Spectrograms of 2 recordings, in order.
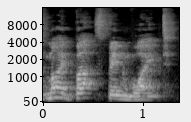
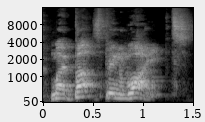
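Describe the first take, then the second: First: Said in the usual way. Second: Slow, higher and louder, hammed-up old man; a hammed-up Biden line, said slow and loud; mock Biden. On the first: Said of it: "What does ... mean". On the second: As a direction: drag it out like a confused old president.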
